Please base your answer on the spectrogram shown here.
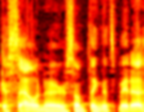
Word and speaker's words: sauna: Say, how do you pronounce sauna? Sauna. That's how you pronounce it. That's the Finnish. It's a Finnish. They invented it. That's how they pronounce it.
